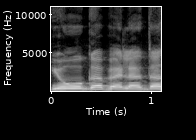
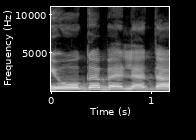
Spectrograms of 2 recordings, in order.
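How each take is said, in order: Both takes have the same delivery.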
